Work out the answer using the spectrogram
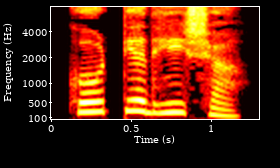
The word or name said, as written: ಕೋಟ್ಯಧೀಶ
